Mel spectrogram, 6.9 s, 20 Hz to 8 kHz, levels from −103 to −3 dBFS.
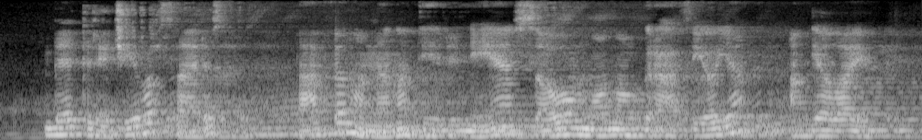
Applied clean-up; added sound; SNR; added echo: none; Chatter / Car passing by / Motorcycle / Traffic noise, roadway noise / Accelerating, revving, vroom; 15 dB; reverberation time 2.0 s.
